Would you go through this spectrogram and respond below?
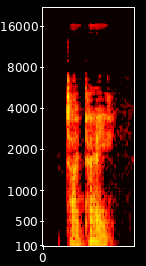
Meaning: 1. The capital city of and a special municipality of Taiwan, located in the northern part of the island of Taiwan 2. A former county of Taiwan, which became New Taipei City
- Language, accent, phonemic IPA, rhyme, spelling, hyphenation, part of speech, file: English, Southern England, /taɪˈpeɪ/, -eɪ, Taipei, Tai‧pei, proper noun, LL-Q1860 (eng)-Taipei.wav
